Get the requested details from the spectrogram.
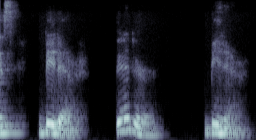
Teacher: Es usual que cuando tú ves palabras que tengan doble T, es usual que esa T, esa doble T, se convierta en un sonido de R, en una R.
